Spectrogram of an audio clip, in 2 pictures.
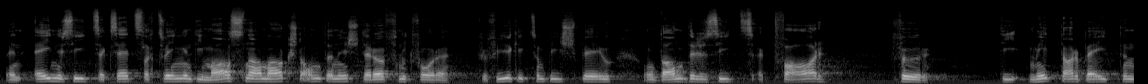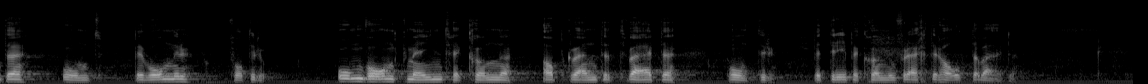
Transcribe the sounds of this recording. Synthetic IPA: ʋɛnɛɪnəɾsit͡səksɛt͡sləχt͡sʋɪŋːəndimɑːsnɑːməɑːkʃtɑ̰ndənɪʃd̥ɛɾœfnɪɡfɔɾə | fəɾfyːɡik̚t͡sʊmbiʃpɪːlʊndɑndəɾəsit͡səkfɑːɾ | fʏɾ | d̥imɪtɑɾbɛɪtəndəʊnd | b̥eʋɔnəɾ | fɔd̥əɾ | ʊmʋoːnkmɛɪnthɛt̚kʰχœnːəʔɑpkʋændətʋæːrd̥ə | ʊnt̚d̥əɾ | b̥ɛtɾɪːphɛt̚kʰœnːəufɾæχtɛɾhɑltəʋæːrd̥ə

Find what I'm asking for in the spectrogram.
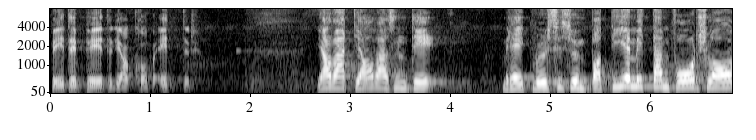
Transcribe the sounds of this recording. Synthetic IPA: b̥eːd̪eːpʰeːd̪əɾjɑːkʰɔbɛt̪əɾ | jɑːʋætiɑːʋæːzənd̪ɪ | mɪɾhɛɪkʋɵsəsʏmpɑt̪iːəmɪt̚d̪ɛmfoːɾʃlɑː

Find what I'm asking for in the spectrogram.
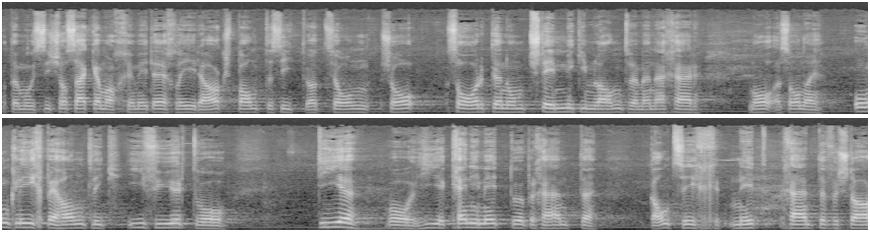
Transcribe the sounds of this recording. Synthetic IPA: od̥̪əmuəsiʃosæɡ̥əmɑχimɪdɛχliɪɾəɑːkʃpɑntəsituɑt͡sjoːnʃosɔrɡənʊmt̪ʃtɪmːiɡɪmlɑndʋɛmənæχæːɾ | nɔʔə̰sonə | ʊnɡliːχb̥eɦɑndliɡiːfyəɾtʋo | d̥iəʋohiəkʰɛnimɪt̪ːløbəɾχæːntə | ɡ̥ɑnt͡ssɪχəɾnɪtχæːntəfəɾʃtɑː

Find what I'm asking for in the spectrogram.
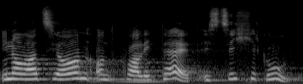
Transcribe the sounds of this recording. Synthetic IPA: ʔɪnovat͡sjoːnʊntkʰv̥alitʰɛːtʰɪstsɪçəɾɡ̥uːt

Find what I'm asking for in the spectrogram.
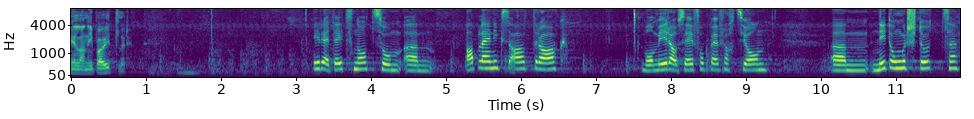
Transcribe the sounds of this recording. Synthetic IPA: elɑnib̥œʏt̪lə̰ɾ | ɪɾɛdəɪt͡snɔt͡sʊmɛm | ʔɑb̥lɛnɪksɑːt̪ɾaːk | ʋomɪːɾɑwseːfopʰeːfɾɑkt͡sjoːn | ʔɛmnɪdʊŋəɾʃtɵt͡sə

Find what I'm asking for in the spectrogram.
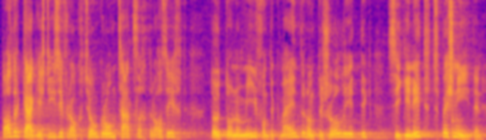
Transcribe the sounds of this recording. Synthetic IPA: d̥ɑdəɾɡæɡəɪʃd̥iːsifɾɑkt͡sjoːnɡɾʊntsæt͡slɪχd̥̪əɾɑːsɪχt̪ | tœwtonomiːfɔnd̪əkmæɪndənʊnt̚təʃuəlːiətɪksiɡinɪtt͡sb̥ɛʃniːd̥ə̰

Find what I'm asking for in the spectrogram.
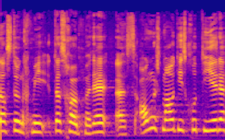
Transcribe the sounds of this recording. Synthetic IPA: d̥ɑst̪øŋkχtmid̥ɑsχœnt̪mədɛəsɑŋəstmɑːldiskʰutiəɾə

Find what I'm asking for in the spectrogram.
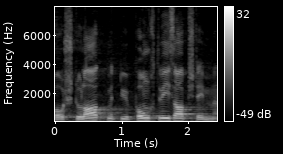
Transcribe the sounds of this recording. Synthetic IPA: ɔʃtulɑːt̪mətyːpʰʊŋkt̪ʋiːsɑpʃtɪmːə

